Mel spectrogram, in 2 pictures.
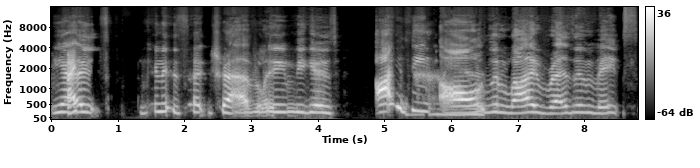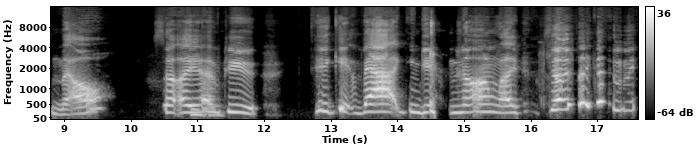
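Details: Dysarthria in a woman with cerebral palsy, who says her speech is due to cerebral palsy and nothing can be done about it.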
